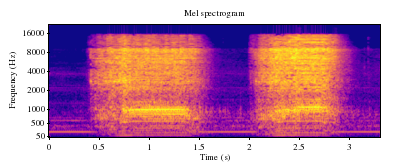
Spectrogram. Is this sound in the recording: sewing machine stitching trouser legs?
yes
